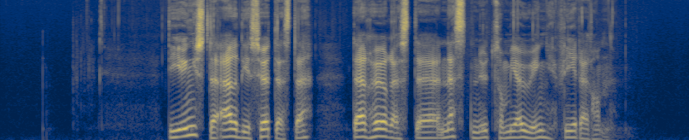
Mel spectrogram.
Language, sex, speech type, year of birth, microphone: Norwegian, male, read, 1958, Shure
